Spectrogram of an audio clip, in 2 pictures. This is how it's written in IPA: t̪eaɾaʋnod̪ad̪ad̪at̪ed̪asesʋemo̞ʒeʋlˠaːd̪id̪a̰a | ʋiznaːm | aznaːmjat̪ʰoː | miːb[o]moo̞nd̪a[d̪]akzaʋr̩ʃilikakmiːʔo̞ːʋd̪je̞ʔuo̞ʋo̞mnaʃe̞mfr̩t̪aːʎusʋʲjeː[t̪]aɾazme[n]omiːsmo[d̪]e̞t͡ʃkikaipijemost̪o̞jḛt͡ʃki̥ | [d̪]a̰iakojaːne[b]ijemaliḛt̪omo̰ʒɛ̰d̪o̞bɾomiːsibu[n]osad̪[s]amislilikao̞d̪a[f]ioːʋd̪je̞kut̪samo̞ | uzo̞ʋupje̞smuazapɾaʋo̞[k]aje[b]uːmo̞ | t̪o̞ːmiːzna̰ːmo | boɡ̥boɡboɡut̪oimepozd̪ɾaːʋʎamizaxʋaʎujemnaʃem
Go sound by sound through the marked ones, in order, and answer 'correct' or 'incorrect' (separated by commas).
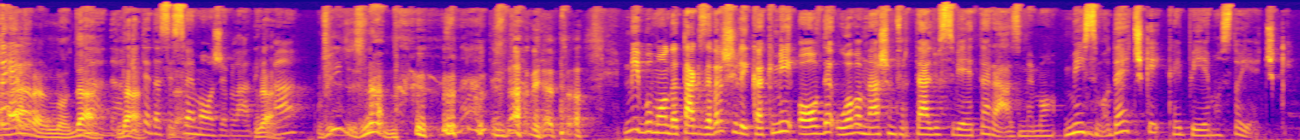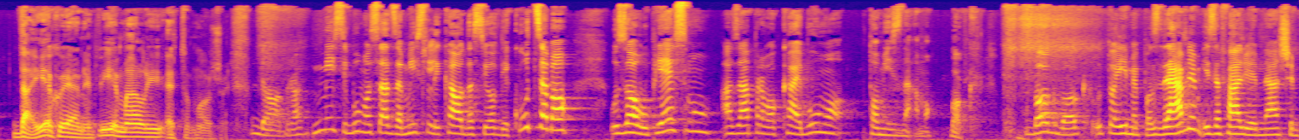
incorrect, incorrect, correct, incorrect, correct, correct, incorrect, incorrect, incorrect, incorrect, correct, correct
